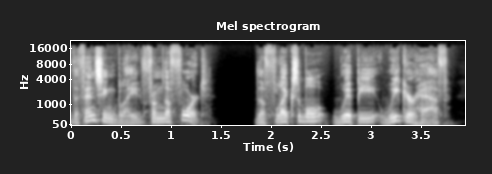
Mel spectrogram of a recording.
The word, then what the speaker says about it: forte: Nowadays, most of us mispronounce this word by saying forte, as in, boring listeners with podcasts about word origins is my forte. This pronunciation is used in music, where it is the correct pronunciation and it means to play loudly.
